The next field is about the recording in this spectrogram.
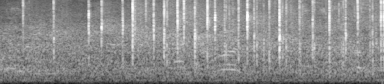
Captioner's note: applause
